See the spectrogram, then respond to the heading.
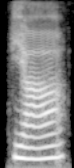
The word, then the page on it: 牙: yá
